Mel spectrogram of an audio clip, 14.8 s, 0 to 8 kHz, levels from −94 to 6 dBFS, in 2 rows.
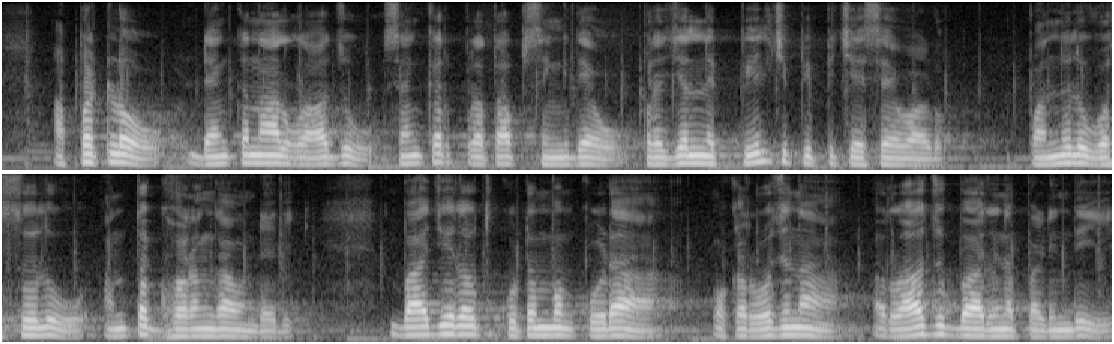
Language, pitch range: Telugu, 110-130 Hz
